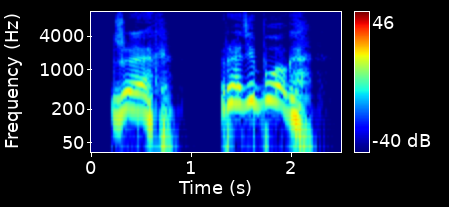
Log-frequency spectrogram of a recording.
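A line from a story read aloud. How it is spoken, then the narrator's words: Moaning cat. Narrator (Russian): простонал кот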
